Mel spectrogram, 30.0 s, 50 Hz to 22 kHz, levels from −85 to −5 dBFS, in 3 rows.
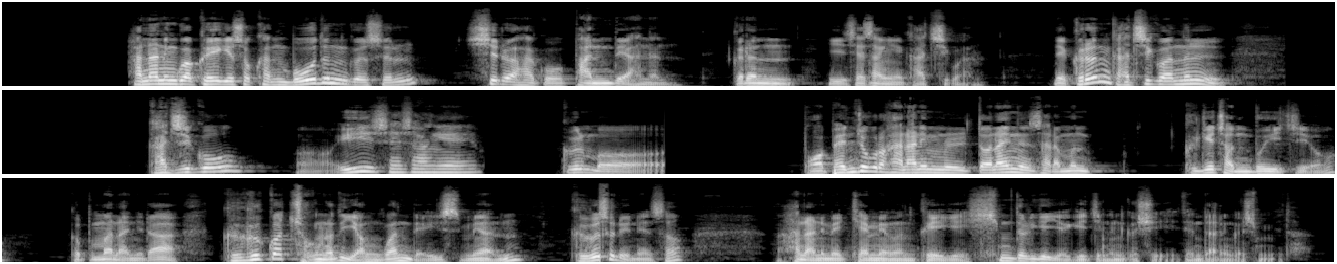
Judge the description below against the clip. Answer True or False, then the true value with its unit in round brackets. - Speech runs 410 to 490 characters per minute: False (250 characters per minute)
